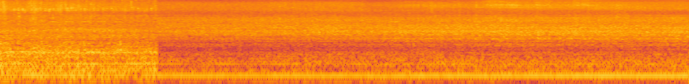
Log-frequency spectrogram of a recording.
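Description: A baler clatters as it rolls over the field.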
